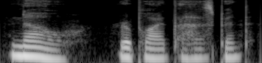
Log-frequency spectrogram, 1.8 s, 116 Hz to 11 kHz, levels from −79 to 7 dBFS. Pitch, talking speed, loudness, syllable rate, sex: 170 Hz, 135 wpm, -19 LUFS, 4.4 syllables/s, female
